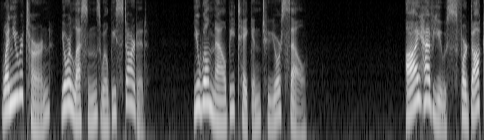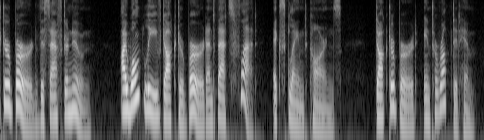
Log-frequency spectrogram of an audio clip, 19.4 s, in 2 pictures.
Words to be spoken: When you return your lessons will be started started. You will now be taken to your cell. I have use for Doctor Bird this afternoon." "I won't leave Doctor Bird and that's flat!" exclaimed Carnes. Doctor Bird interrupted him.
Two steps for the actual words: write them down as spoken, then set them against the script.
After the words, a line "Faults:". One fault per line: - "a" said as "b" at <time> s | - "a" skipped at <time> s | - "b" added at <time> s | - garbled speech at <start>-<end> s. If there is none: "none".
When you return your lessons will be started. You will now be taken to your cell. I have use for Doctor Bird this afternoon." "I won't leave Doctor Bird and that's flat!" exclaimed Carnes. Doctor Bird interrupted him.
Faults:
- "started" skipped at 2.9 s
